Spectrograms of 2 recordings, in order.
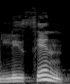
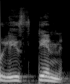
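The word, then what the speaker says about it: listen: তারপরে টি। টি এখানে সাইলেন্ট। এর উচ্চারণ করতে হবে না। বোঝা গেল? নেক্সট। ই এর জন্য একার এবং সবার শেষে এন আছে এন এর জন্য দন্তন ব্যাস তাহলে এই ওয়ার্ডের উচ্চারণ কি দাড়ালো এল আই এস টিই এন লিসেন কিন্তু একে অনেকেই ভুল করে উচ্চারণ করছো লিস্টেন লিসেটেন বলে কিছু হয় না লিসেন হলো সঠিক উচ্চারণ নেক্সট আরেকটি ওয়ার্ড দেখো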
